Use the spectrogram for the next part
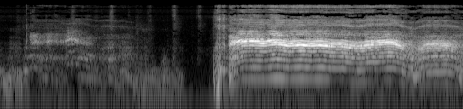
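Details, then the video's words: A female tortie Persian cat gives a loud, drawn-out, wavering yowl while mating with a white, odd-eyed, extreme-face Persian tom. "Persian Cats Mating (loud female)"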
